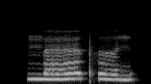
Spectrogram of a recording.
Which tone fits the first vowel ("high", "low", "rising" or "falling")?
rising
